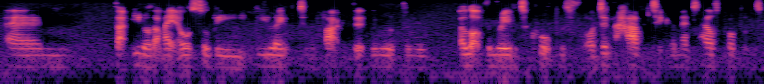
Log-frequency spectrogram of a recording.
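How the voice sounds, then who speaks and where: A woman's voice: sits low, pushed and bright, slight background noise, low-quality recording. Woman with patchy, uneven mic volume. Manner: thoughtful, many restarts and fillers. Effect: mic audio dropping in and out, uneven volume. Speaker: researcher presenting at a seminar. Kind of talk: academic presentation and Q&A.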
